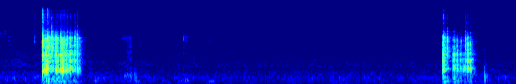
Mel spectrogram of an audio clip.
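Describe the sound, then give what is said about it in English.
Dice rattle and clatter in two short, bright bursts about four seconds apart, with a couple of faint ticks in the quiet gap between them; no one speaks. “Come on, give me that dice.”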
